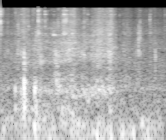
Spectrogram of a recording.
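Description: Light, irregular taps and scuffs from a climber starting up a limestone wall: hands and climbing shoes against the rock, and the gear on his harness knocking.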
